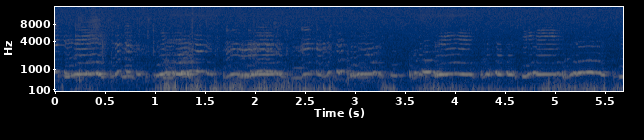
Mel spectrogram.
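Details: Wintering Bewick's swans at Beuven, 18 December 2011: a chorus of soft, crooning honks from several birds, overlapping and wavering in pitch, over a steady low rumble of background noise.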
